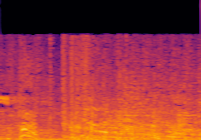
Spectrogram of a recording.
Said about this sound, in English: And listen to this crowd right now. How long has it been since we've heard that?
